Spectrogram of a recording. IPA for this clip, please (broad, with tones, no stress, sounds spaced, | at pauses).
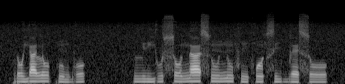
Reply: ɾ o˧ j a˦ l o˦˨ k ũ˨ b o˨˦ | l i˨ j u˨˦ s o˧ n a˦ s ũ˦ n ũ˦˨ f ĩ˨ f ɔ̃˧ s i˦ b ɛ˦˨ s o˧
